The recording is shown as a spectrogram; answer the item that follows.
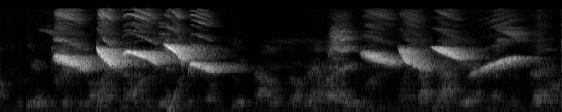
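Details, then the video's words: Clear green-winged saltator song: a run of four loud, overlapping slurred whistles, then a pause and a second phrase of three notes ending in a long rising whistle, in otherwise quiet surroundings. "TRINCA FERRO ,os melhores Cantos reunidos nesse vídeo"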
